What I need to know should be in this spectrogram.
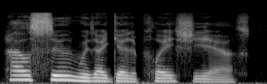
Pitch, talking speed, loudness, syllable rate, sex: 155 Hz, 200 wpm, -16 LUFS, 4.4 syllables/s, female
